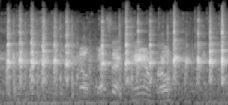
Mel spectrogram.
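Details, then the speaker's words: Hemi Ram truck at idle. Sharp, regular clacking about three times a second, seemingly from one bank; suspected cam starved of oil because the oil passages were not cleared when the cam was pulled. It quietens somewhat as it runs. "that cam heating up. Yeah. I bet you there's no oil getting into that freaking, because when they pulled the cam, they didn't clear out the oil passages."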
